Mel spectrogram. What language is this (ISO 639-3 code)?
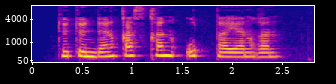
bak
